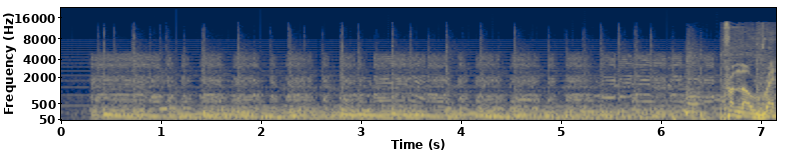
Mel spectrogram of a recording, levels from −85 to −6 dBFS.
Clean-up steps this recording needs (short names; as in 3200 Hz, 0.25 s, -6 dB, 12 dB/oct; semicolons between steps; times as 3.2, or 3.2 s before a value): de-click; de-hum 430.7 Hz, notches 18; interpolate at 1.14/1.98/2.56/6.04, 11 ms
